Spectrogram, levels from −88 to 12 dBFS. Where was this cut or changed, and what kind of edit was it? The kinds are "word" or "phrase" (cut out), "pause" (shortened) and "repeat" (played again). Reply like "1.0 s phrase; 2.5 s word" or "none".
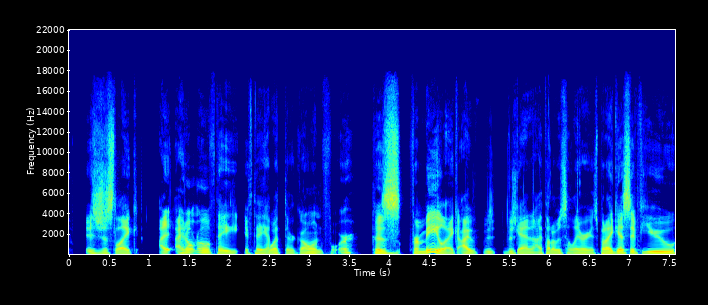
2.5 s word; 5.6 s word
